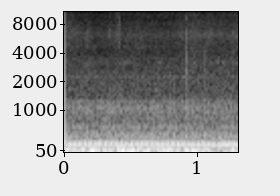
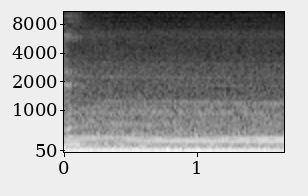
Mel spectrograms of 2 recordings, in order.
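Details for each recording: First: Mercedes-Benz M111 with Eaton M62/M45 supercharger and new compressor pulley, driving in 3rd gear: louder compressor with a constant low whine over engine rumble; owner notes bearing noise needing replacement, bearing not identified. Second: Mercedes CLK W208 M111 200K/230K with Eaton supercharger, road test in 3rd gear after fitting a modified compressor pulley: steady high supercharger whine over the engine under load, about double the previous sound; some bearing noise noted, needing replacement.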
